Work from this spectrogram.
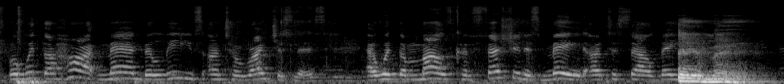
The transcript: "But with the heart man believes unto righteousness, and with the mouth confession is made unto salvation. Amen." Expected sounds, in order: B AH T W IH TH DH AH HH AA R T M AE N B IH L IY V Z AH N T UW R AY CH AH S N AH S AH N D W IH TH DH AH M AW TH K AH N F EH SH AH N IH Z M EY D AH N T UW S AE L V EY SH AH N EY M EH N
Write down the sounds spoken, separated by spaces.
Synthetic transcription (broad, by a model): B AH T W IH DH AH HH AA R T M AE N B IH L IY V Z AH N T UW R AY CH AH S N AH S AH N W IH DH AH M AW TH K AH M F EH SH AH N IH Z M EY D AH N T UW S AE L V EY AH EY M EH N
